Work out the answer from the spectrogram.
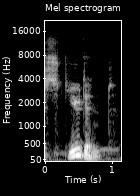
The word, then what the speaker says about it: student: Student and studio both have a stew, but study has study.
